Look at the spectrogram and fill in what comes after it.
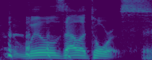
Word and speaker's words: Will Zalatoris: And both mispronounced it. So. – Exactly. Will Zalatoris.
